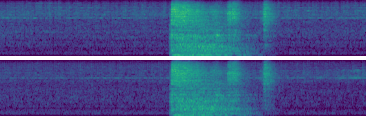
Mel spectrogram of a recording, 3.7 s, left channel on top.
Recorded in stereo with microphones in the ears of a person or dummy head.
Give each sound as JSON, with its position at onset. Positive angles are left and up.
{"t": 1.7, "sound": "a gunshot", "side_deg": 10, "distance_m": 1.7}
